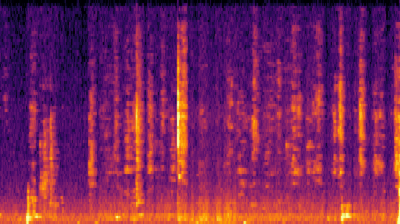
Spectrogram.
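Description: Near silence, with a few faint scratches of a paintbrush on paper.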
